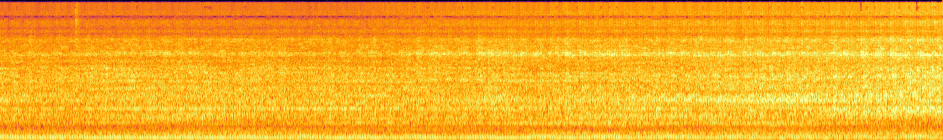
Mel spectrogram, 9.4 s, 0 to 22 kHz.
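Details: 2001 Dodge Ram 2500 4x4 with 5.9 Cummins diesel, 6-speed manual, 81,000 miles, fully serviced: deep, even diesel clatter with a steady low exhaust rumble and no misses or knocks; a healthy idle.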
